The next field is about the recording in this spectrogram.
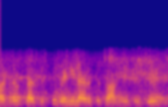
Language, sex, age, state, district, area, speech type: Tamil, female, 30-45, Tamil Nadu, Chennai, urban, conversation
